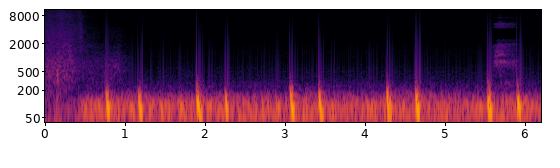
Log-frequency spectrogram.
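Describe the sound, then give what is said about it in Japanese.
A steady human heartbeat, muffled, heard with an ear pressed to the person's chest, with about five paired lub-dub thumps at a calm, even pace over a low rumbling background, and a brief rustle near the end. “私の心臓の音、聞こえる？”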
